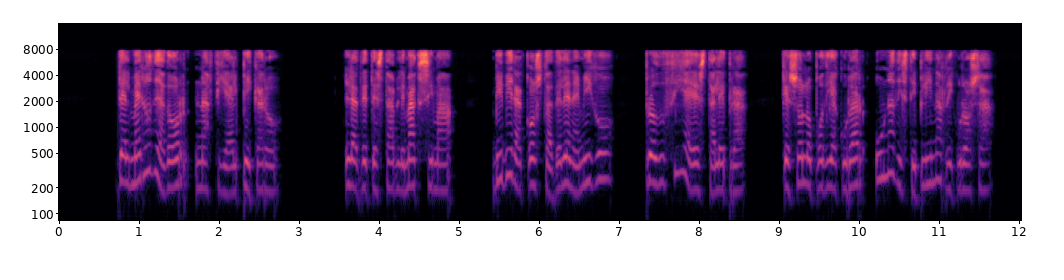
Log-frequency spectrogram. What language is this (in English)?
Spanish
